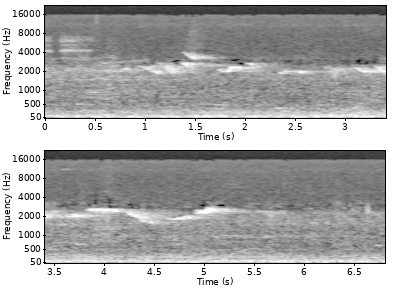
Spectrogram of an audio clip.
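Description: Birds chirping in a run of short notes that slide up and down, over a steady low background rumble.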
